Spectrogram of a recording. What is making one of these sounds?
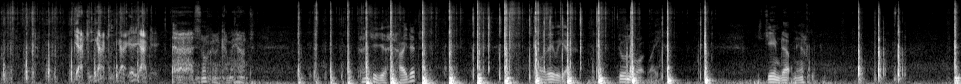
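Plastic bottles crackle as they are handled.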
